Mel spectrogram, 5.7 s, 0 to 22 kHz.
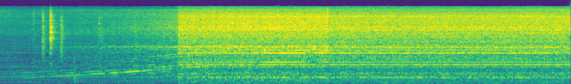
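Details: Rheem RGPH gas furnace firing after the flame sensor was cleaned with emery cloth (it read 2.0–2.2 microamps before, manual says 2.0–4.0): soft rising whoosh settling into a steady roar as the burner lights and holds flame cleanly; normal ignition.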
